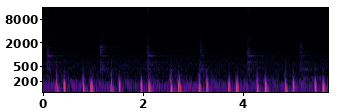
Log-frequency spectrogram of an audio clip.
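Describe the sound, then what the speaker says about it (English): A muffled heartbeat sound effect in a reading of Edgar Allan Poe's The Tell-Tale Heart throbs steadily in low, paired thumps, repeating about every half second, close and deep with nothing else over it. "But for many minutes the heart beat on with a muffled sound."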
